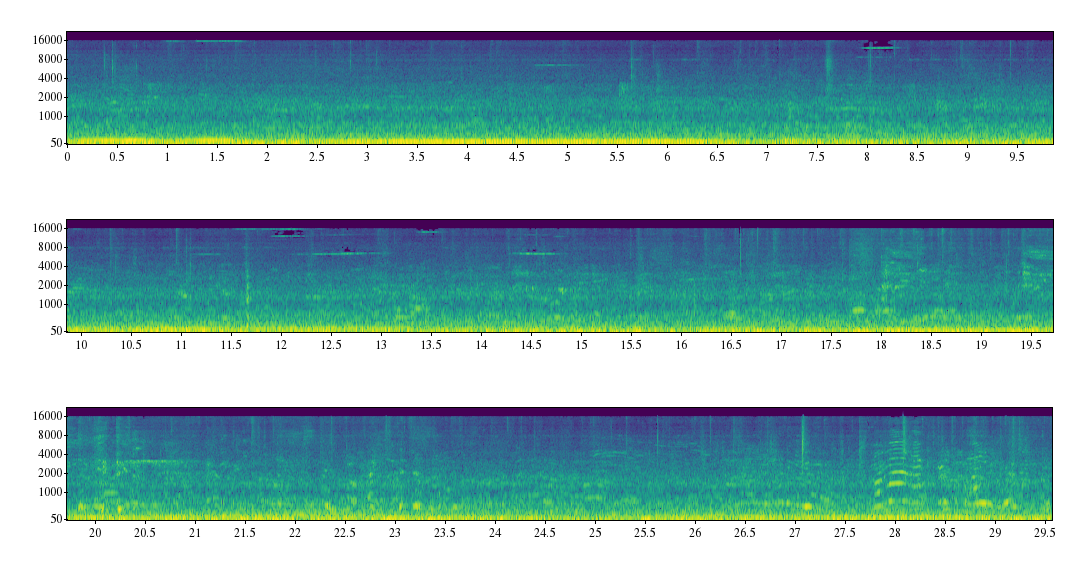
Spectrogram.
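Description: Traffic rumbles steadily through a city street outdoors.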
